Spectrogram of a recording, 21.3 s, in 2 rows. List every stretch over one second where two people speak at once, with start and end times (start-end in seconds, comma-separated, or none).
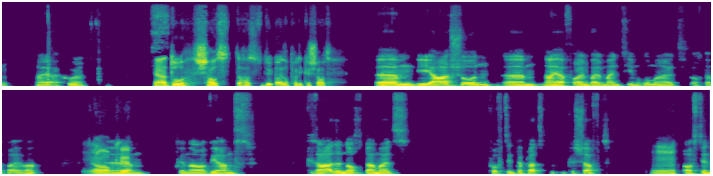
none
